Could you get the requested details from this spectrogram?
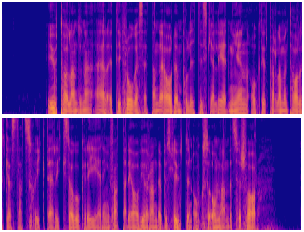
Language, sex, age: Swedish, male, 24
